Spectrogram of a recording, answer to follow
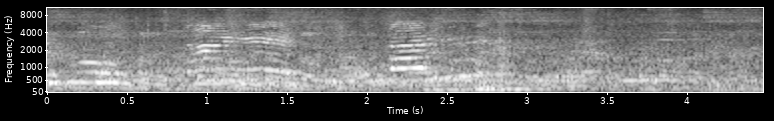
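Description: Children's voices talking and calling out, mixed with other speech.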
